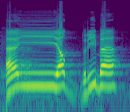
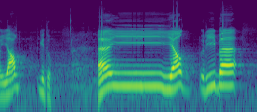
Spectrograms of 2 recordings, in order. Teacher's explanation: Yadriba, da tak boleh qalqalah. Yad huruf yang kuat tapi tak boleh kita lepaskan pantul.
